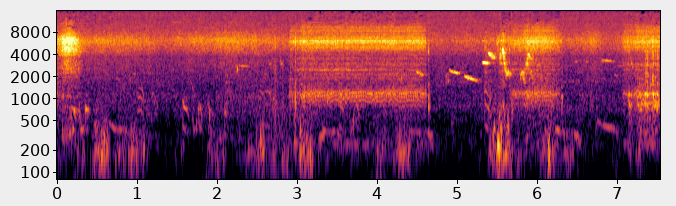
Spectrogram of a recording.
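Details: Lekking male sharp-tailed grouse, Burwell, Nebraska, spring morning of March 29, 2018, uttering low gobbling clucks in uneven bursts, with a steady buzzing hum midway and short whistled bird notes overhead.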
